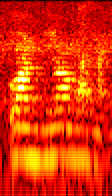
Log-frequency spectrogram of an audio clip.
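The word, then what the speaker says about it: בנימין: And how you would say it in Hebrew would be Banyamin.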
